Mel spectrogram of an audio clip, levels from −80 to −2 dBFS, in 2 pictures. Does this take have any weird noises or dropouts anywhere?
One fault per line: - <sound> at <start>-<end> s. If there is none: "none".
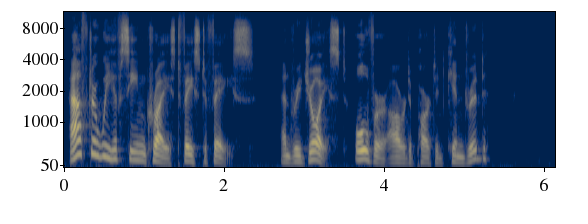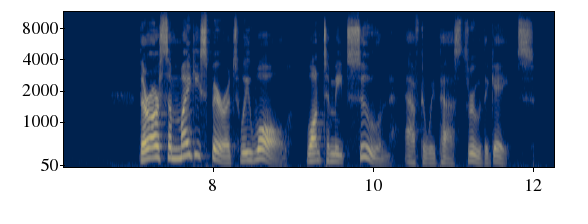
none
